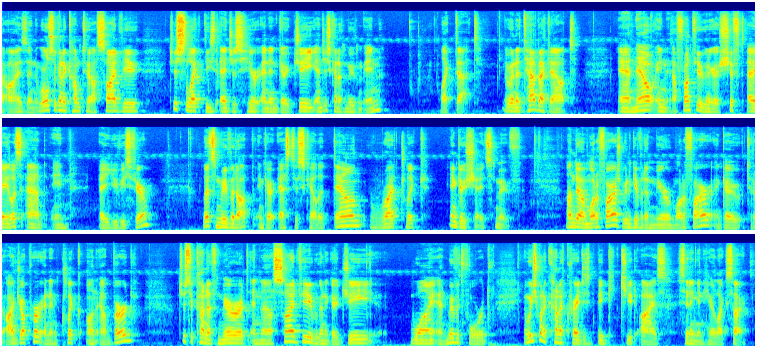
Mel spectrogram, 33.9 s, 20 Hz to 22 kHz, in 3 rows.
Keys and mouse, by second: 1.4 click, 1.4 middle click, 2.9 shift+click, 3.1 shift+middle click, 3.7-8.9 right drag, 4.3 g, 7.3-8.5 middle drag, 7.9 Tab, 9.6 KP_1, 10.8-20.0 shift+right drag, 10.8 shift+a, 13.9 g, 15.0 s, 20.0-22.5 middle drag, 22.5-24.6 right drag, 25.1-33.7 middle drag, 26.3 KP_3, 27.1 g, 29.8 KP_1, 30.6 s, 31.6 g, 33.7 right click, 33.8 middle click.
